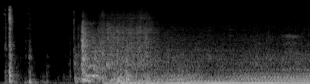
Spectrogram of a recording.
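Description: A right-hand-drive car's diesel engine starts: a few light clicks, then a crank that catches into a steady, loud, low rumbling idle.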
